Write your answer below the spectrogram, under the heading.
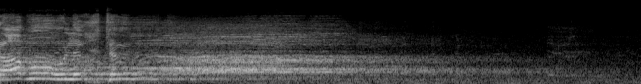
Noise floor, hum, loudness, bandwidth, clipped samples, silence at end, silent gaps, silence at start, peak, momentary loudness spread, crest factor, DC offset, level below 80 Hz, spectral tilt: -48 dBFS; none; -22 LUFS; 15 kHz; under 0.1%; 0.5 s; none; 0 s; -4 dBFS; 22 LU; 20 dB; under 0.1%; -54 dBFS; -3 dB/octave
